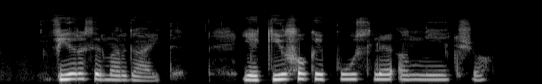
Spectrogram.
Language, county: Lithuanian, Klaipėda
